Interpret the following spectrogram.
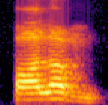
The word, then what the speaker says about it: ফলং: সাধারণত কোনো শব্দের শেষে যদি অনুস্বার থাকে তাহলে তার উচ্চারণ ময়ের মতো হয়। যেমন ফলং, যদি শব্দের মধ্যে থাকে ফলং তাহলে উচ্চারণ হবে ফলম। জলং এর উচ্চারণ হবে জলম। ফলং হবে না, ফলম। জলং হবে না, জলম।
